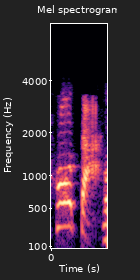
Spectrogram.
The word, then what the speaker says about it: jota: No, it's not. It has the H sound. J is the letter Jota.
